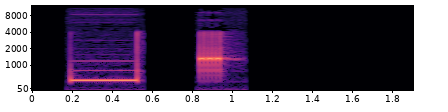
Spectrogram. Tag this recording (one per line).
intercom
radio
